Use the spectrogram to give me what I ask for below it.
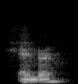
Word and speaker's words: Edinburgh: Edinburgh.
